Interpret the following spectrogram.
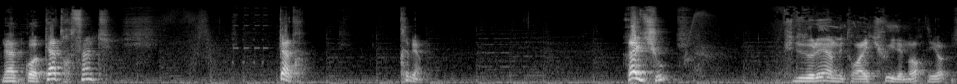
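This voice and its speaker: Excitable young man narrating a game. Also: on the high side, a little slow, long pauses, faint music behind. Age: 20s. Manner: excitable, talks to viewers. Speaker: let's play streamer. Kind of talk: casual gameplay commentary.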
